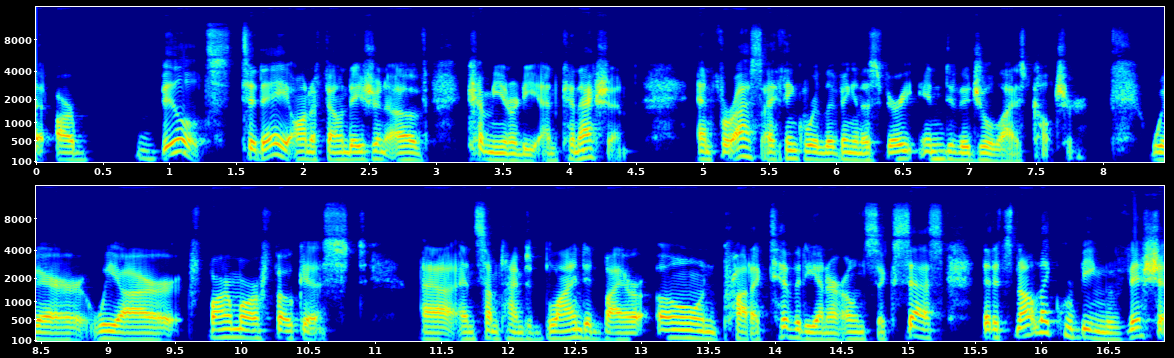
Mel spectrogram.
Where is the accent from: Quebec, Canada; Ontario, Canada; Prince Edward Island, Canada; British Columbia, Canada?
Ontario, Canada; Toronto; someone who was born and raised in Toronto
